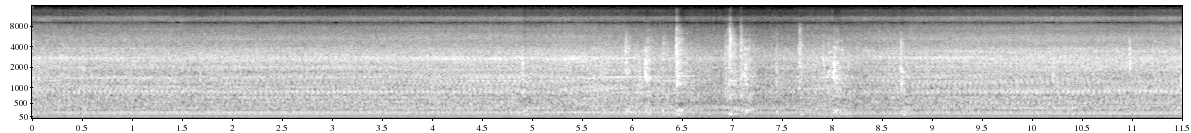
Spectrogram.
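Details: John Deere 190E excavator diesel with 7,706 hours on the meter, manual throttle just adjusted: idling with a steady low drone and an even, unbroken beat, no knocks or misses, a smooth healthy idle.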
